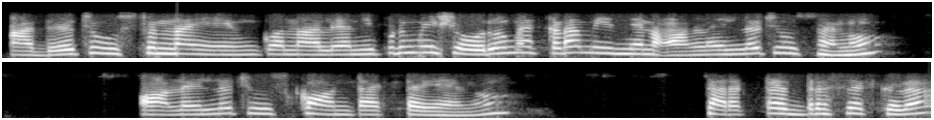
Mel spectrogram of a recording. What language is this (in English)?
Telugu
